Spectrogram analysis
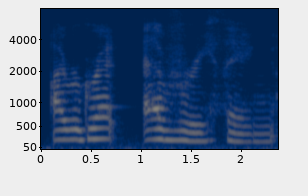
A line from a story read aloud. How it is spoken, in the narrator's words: I said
